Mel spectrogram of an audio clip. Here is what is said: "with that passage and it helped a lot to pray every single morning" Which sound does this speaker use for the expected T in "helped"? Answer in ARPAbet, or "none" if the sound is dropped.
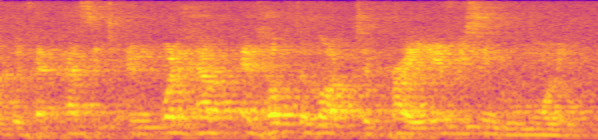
T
